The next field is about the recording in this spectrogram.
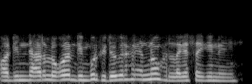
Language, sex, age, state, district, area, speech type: Assamese, male, 18-30, Assam, Barpeta, rural, conversation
